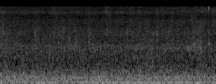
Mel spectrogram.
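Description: Steady rushing noise of flowing water, with a low rumble underneath.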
